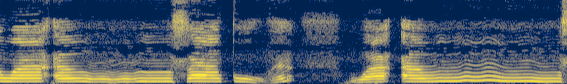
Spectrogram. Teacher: Wa aqamus salata wa anfaqu, wa anfaqu, nun mati bertemu fa, kita kena sorokkan bunyi nun ke dalam fa disertai dengan dengung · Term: ikhfa haqiqi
